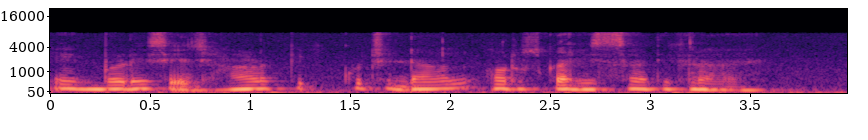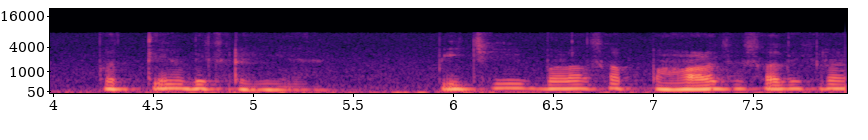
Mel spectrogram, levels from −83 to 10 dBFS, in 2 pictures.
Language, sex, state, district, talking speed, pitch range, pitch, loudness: Hindi, male, Chhattisgarh, Sukma, 175 wpm, 120-150 Hz, 140 Hz, -17 LUFS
